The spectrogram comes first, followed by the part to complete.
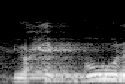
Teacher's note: حا وسط حلق سے ادا کریں گے اور با سے ملائیں گے، بو واو مدہ ہے.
